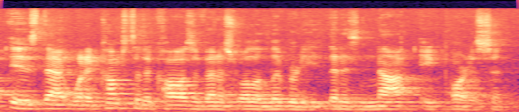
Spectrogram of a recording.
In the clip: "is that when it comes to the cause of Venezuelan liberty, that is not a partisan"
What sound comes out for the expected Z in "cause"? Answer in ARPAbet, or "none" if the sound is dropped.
Z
